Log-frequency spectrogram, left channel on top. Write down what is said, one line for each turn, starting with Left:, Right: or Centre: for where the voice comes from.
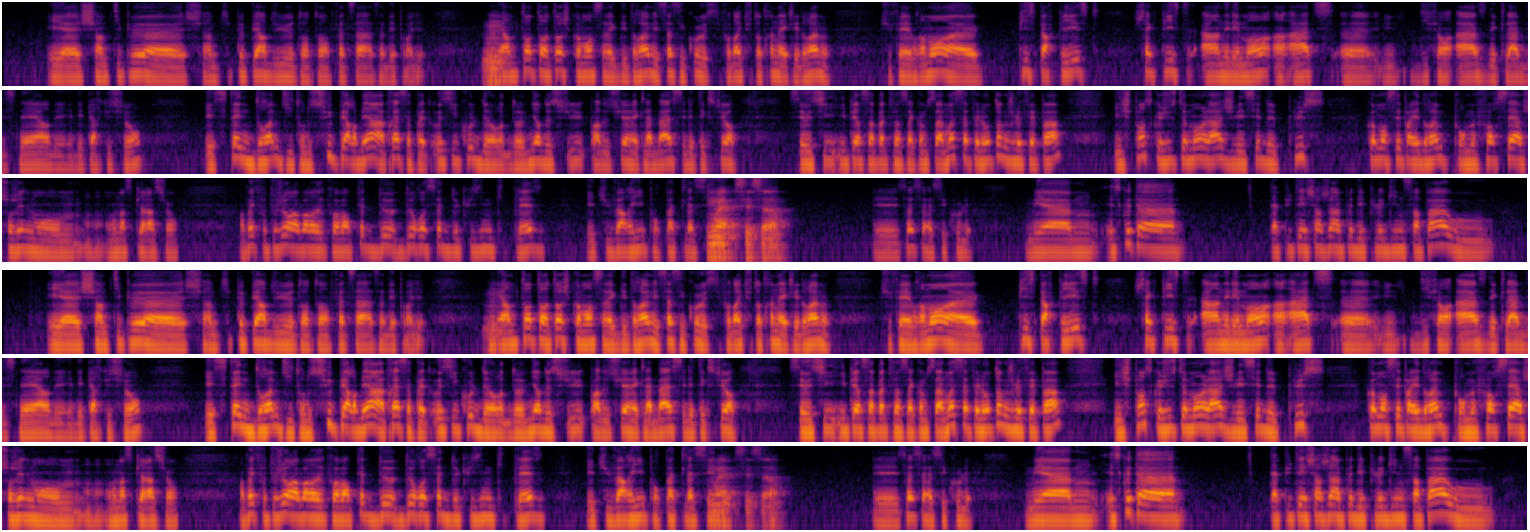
Right: Et euh, je suis un petit peu, euh, je suis un petit peu perdu de temps en temps. En fait, ça, ça dépend.
Left: mm.
Right: Mais en même temps, de temps en temps, je commence avec des drums et ça, c'est cool aussi. Il faudra que tu t'entraînes avec les drums. Tu fais vraiment euh, piste par piste. Chaque piste a un élément, un hats, euh, une- différents hats, des claps, des snares, des, des percussions. Et si t'as une drum qui tourne super bien, après, ça peut être aussi cool de, de venir dessus, par-dessus avec la basse et les textures. C'est aussi hyper sympa de faire ça comme ça. Moi, ça fait longtemps que je le fais pas. Et je pense que justement, là, je vais essayer de plus commencer par les drums pour me forcer à changer de mon, mon inspiration. En fait, il faut toujours avoir, faut avoir peut-être deux, deux recettes de cuisine qui te plaisent et tu varies pour pas te lasser
Left: Ouais,
Right: de.
Left: c'est ça.
Right: tu Et ça, c'est assez cool. Mais euh, est-ce que t'as, t'as pu télécharger un peu des plugins sympas ou.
